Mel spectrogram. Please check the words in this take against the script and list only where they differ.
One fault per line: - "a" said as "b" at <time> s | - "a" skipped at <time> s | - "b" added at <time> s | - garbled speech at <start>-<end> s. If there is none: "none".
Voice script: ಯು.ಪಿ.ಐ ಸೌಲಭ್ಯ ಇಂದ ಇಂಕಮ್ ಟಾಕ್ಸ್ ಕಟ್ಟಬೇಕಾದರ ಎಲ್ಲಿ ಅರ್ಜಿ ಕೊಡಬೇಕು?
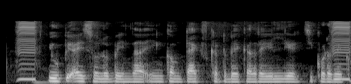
none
